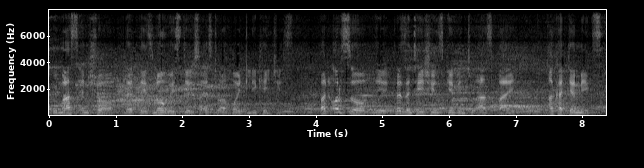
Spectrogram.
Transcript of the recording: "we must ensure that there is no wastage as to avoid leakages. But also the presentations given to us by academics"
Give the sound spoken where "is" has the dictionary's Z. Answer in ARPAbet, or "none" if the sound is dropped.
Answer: Z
